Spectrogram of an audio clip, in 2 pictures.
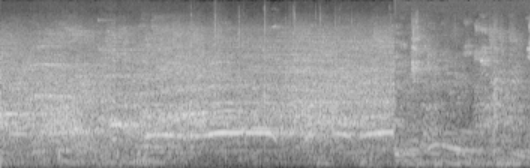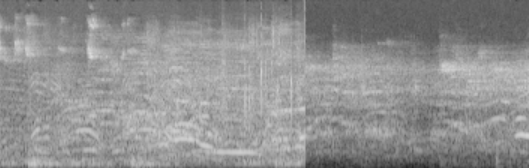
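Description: Live basketball game sound in a gym: a ball dribbling on the hardwood, short high squeaks and the crowd's voices. The sound cuts abruptly about four and eight seconds in.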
